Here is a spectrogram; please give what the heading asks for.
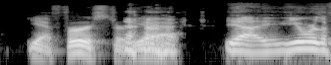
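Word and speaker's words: Foerster: said fer I always want to call him Forester because that's what it looks like and I know somebody with the last name Forester but he does pronounce it firster right yeah firster yeah yeah you were the first one to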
